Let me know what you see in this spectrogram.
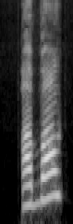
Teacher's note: In about, the first a is pronounced lightly, not like its name a or the short a, and the second part, bout, has the stress.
